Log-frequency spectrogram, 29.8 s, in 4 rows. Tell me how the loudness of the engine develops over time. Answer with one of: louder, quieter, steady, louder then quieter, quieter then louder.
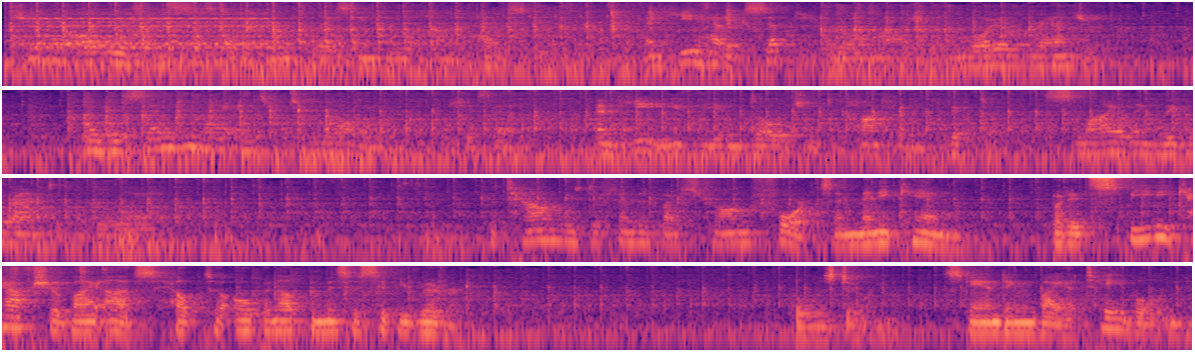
quieter.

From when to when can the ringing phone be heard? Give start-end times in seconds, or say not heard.
0.1-1.7.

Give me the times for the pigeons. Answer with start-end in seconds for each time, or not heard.
not heard.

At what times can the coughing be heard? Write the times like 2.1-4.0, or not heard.
not heard.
